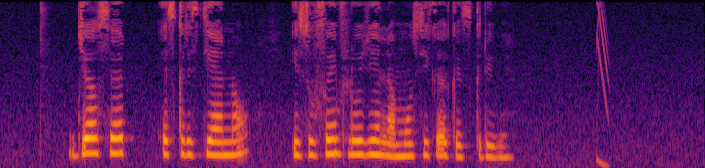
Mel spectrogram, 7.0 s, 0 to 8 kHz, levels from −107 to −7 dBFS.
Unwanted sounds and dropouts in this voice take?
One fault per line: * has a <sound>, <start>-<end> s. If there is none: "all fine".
* has a chirp, 6.0-6.1 s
